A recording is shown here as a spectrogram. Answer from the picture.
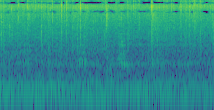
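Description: Sliced onion, garlic and chilli sizzling in oil in a non-stick wok as a plastic spatula stirs them, with small scraping ticks and one sharp tap about one and a half seconds in.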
